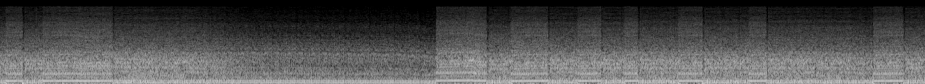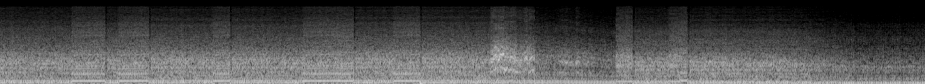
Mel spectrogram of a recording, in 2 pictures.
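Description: A sports car engine roars as the car drives along.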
